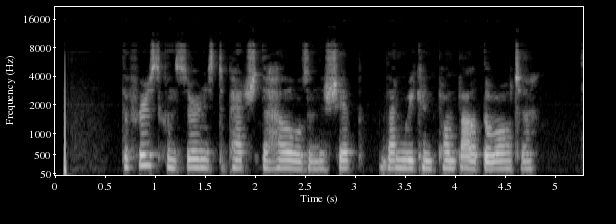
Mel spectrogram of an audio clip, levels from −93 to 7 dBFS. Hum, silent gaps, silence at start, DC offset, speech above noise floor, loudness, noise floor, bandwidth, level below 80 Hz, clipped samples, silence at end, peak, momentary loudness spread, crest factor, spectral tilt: none; none; 0.7 s; under 0.1%; 42 dB; -25 LUFS; -66 dBFS; 9.4 kHz; -62 dBFS; under 0.1%; 0.5 s; -2 dBFS; 9 LU; 22 dB; -5 dB/octave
